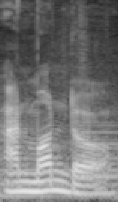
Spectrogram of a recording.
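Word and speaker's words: アーモンド: of the education but if you don't pronounce them like in a japanese way they might have trouble let's say for milk you have to say miruku for example or anmon you have to say an mondo stuff like that otherwise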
